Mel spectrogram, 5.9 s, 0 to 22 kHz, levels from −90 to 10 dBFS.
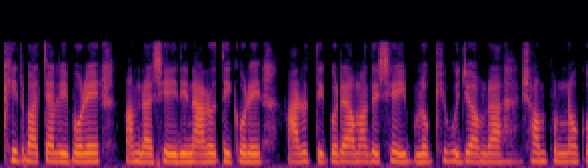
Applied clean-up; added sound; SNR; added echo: neural diffusion model UNIVERSE++.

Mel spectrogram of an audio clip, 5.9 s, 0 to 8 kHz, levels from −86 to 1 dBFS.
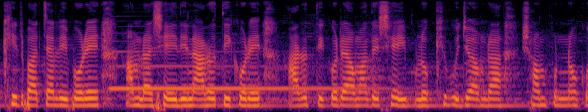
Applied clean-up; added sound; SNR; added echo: none; Wind instrument, woodwind instrument; 9 dB; none.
